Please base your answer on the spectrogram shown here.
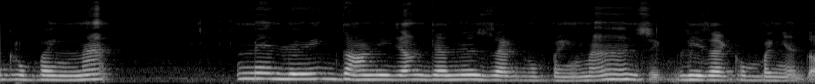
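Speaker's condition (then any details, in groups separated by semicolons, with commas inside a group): Cerebral palsy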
